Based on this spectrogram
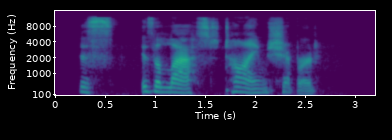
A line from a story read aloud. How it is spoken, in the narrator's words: the wraith man hissed, and he sounded more furious than even Rodney had expected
